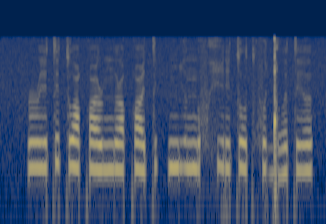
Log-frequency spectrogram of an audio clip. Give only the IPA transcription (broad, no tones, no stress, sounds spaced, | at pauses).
ɹ ɪ t ɪ t o qʷ i ɹ ŋ ə ɹ qʷ i t | ŋ i ə̯ ŋ ə f x i ɾ i t o t f ə ɡ͡ǃ o ə̯ t ɪ ə̯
